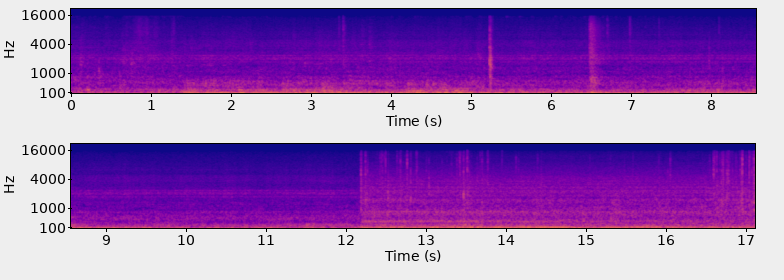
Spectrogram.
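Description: Low rumble of a passenger train running, heard from inside the compartment, with two sharp clicks about five and six and a half seconds in. About twelve seconds in the sound shifts to a fuller hum with a faint steady tone and some light crackling.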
